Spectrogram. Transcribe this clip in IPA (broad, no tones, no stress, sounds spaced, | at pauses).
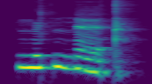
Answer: n̪ ʉ t nː ɛː t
